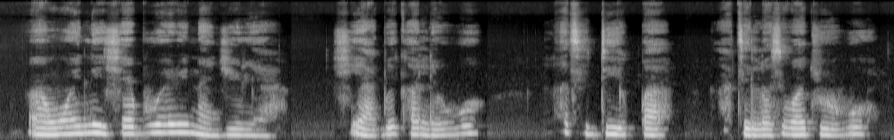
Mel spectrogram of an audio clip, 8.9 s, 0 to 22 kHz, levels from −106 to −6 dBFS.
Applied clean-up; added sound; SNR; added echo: none; none; none; none.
